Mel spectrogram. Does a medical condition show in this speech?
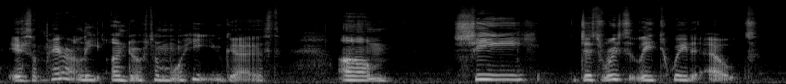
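Yes: cerebral palsy; speech is not the best.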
